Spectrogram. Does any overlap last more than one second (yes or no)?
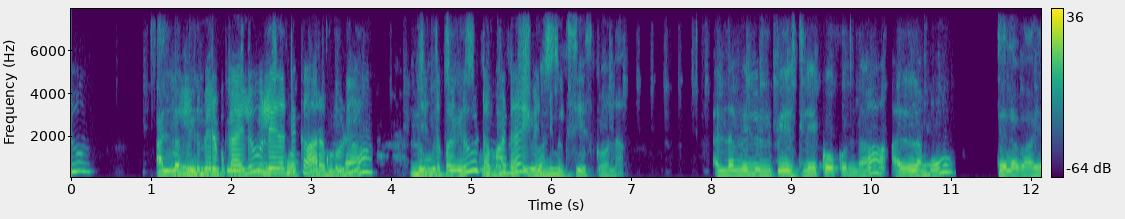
yes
